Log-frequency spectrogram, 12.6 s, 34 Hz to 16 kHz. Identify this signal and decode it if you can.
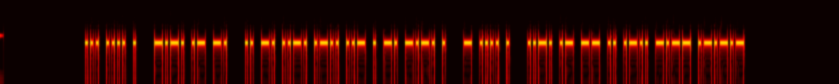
Morse code, heard as a keyed tone, about 30 wpm, 700 Hz. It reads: SHE CAN INFLUENCE THE FAMILY.
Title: Sentences from Top 1100 Words 30wpm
